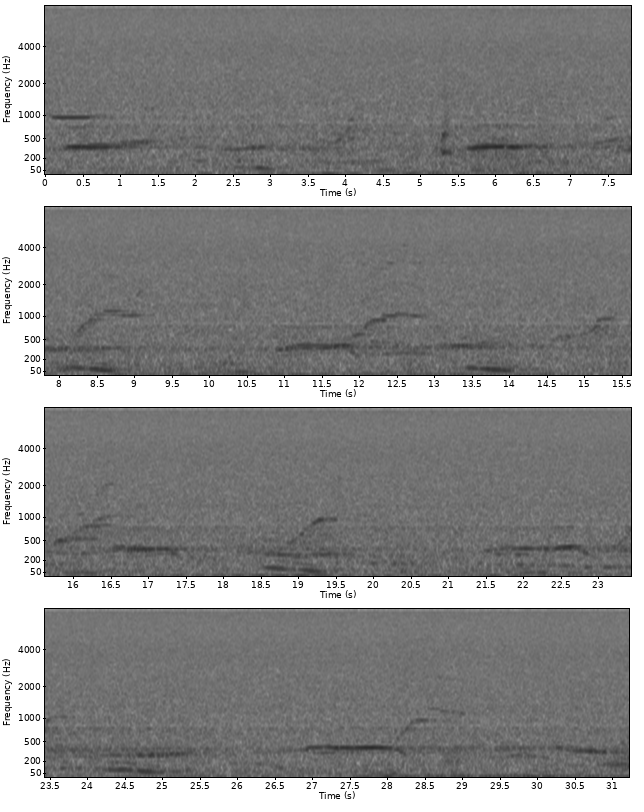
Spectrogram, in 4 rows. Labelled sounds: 0.1	0.6	humpback whale, 0.86 to 1.0 kHz
8.3	9.1	humpback whale, 0.80 to 1.2 kHz
12.1	12.7	humpback whale, 0.80 to 1.1 kHz
15.1	16.5	humpback whale, 0.80 to 1.1 kHz
19.2	19.5	humpback whale, 0.80 to 1.0 kHz
28.3	28.6	humpback whale, 0.80 to 0.99 kHz

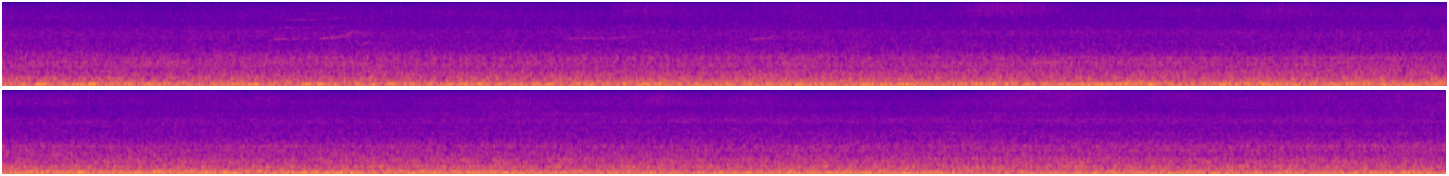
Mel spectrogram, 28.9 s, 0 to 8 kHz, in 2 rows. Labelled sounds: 2.6	3.7	killer whale, 1.7 to 4.3 kHz

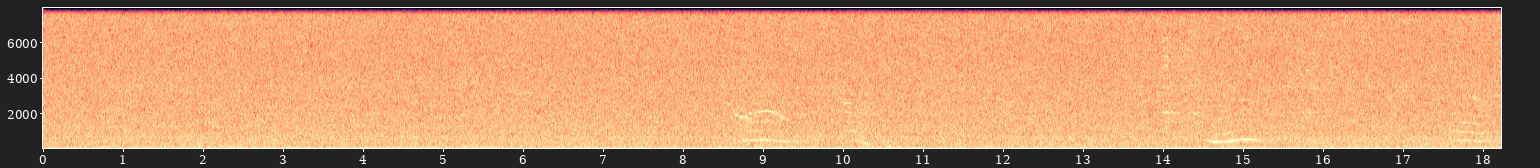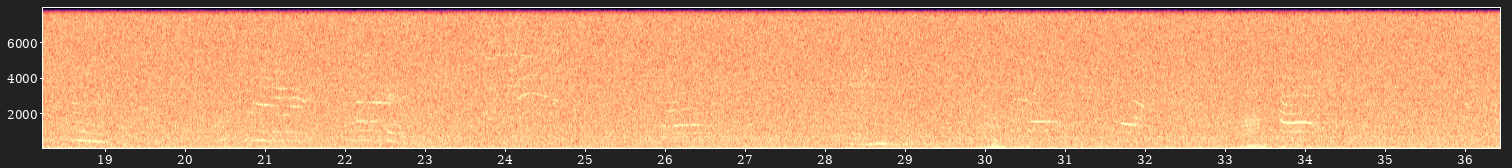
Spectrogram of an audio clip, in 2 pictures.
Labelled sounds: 8.8	9.3	humpback whale, 1.7 to 2.2 kHz
20.8	21.6	humpback whale, 2.4 to 2.9 kHz
22.1	22.6	humpback whale, 1.5 to 2.7 kHz
24.1	24.6	humpback whale, 2.8 to 3.2 kHz
26.1	26.4	humpback whale, 1.3 to 1.4 kHz
30.5	30.9	humpback whale, 1.5 to 1.6 kHz
33.7	34.2	humpback whale, 1.3 to 1.7 kHz

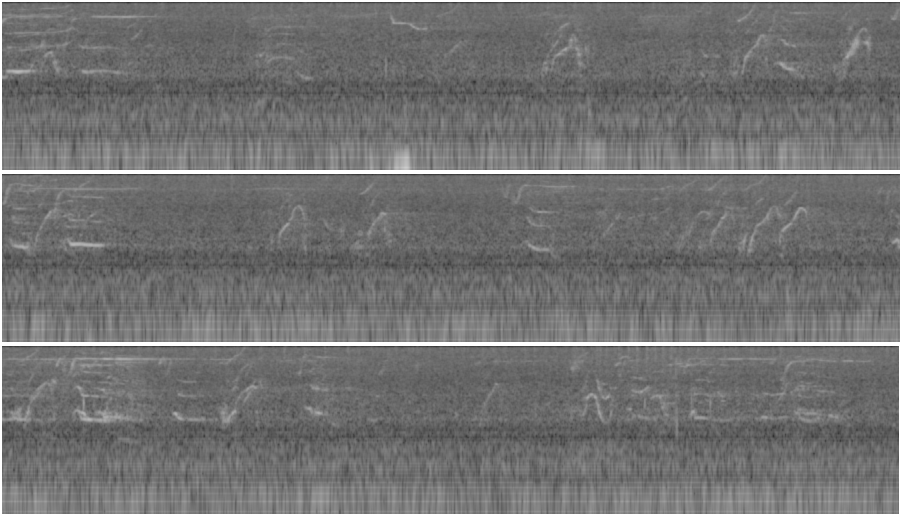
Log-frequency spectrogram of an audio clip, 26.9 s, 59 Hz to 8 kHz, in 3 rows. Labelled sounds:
0.0	1.1	killer whale, southern resident, 2.0 to 3.5 kHz
9.3	9.9	killer whale, southern resident, 5.1 to 5.2 kHz
14.2	14.6	killer whale, southern resident, 0.70 to 1.1 kHz
18.6	19.4	killer whale, southern resident, 0.87 to 5.6 kHz
21.1	21.4	killer whale, southern resident, 5.6 to 5.8 kHz
25.1	25.7	killer whale, southern resident, 5.3 to 5.5 kHz

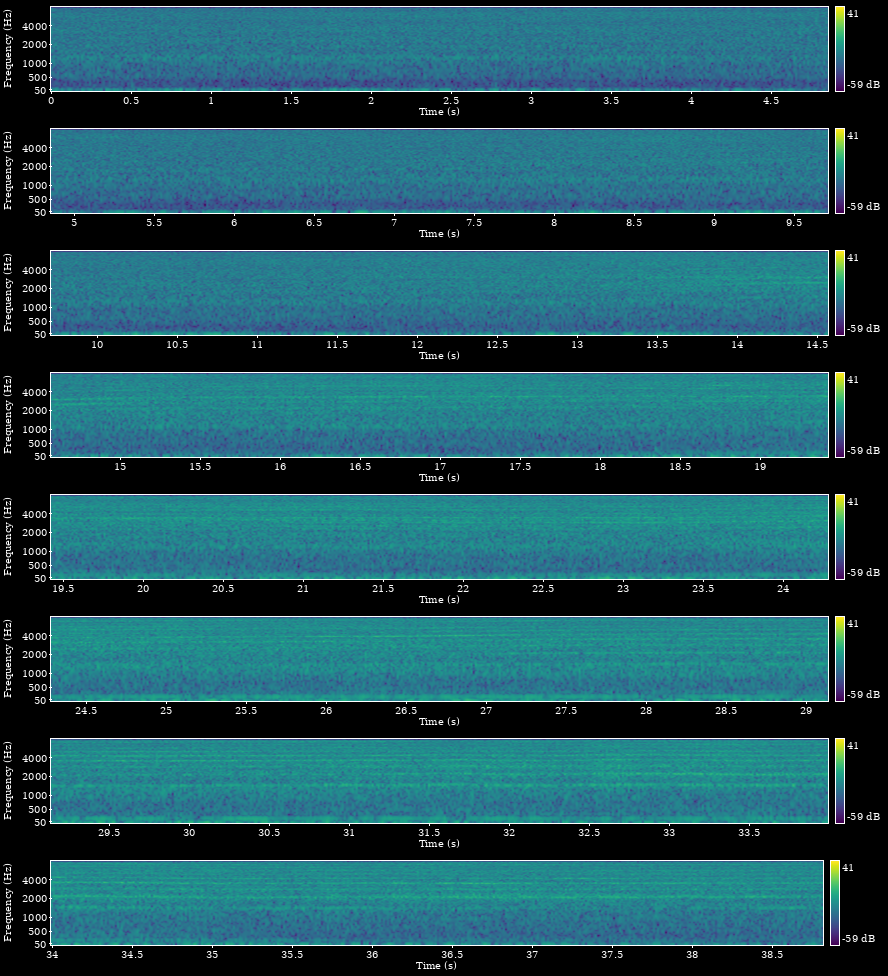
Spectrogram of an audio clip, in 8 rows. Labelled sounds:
13.6	15.2	vessel noise, 1.4 to 4.7 kHz
18.4	19.5	vessel noise, 2.8 to 5.1 kHz
34.4	35.5	vessel noise, 3.4 to 7.7 kHz

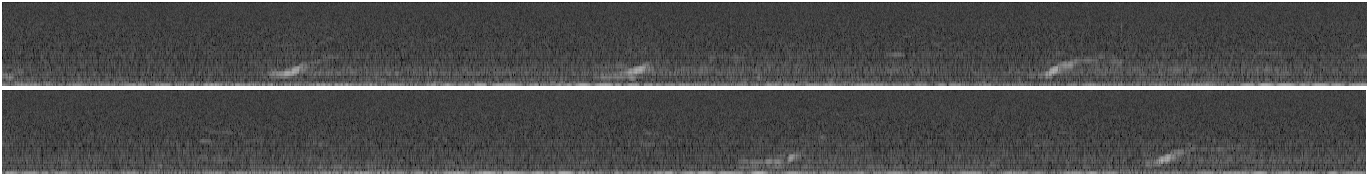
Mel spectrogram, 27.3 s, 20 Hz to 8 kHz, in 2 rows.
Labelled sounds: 10.5	11.0	humpback whale, 0.80 to 1.1 kHz
15.7	16.0	humpback whale, 1.6 to 1.8 kHz
25.3	25.6	humpback whale, 0.80 to 1.1 kHz

